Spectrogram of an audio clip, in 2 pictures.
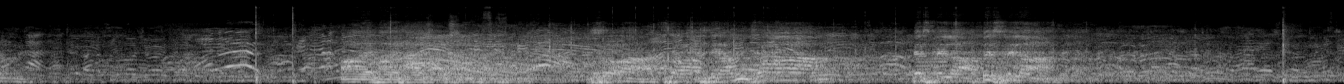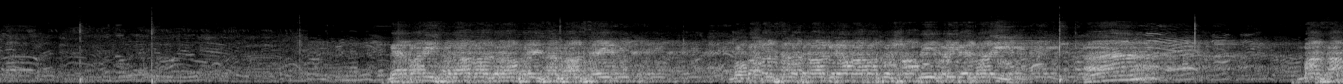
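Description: A large crowd shouts and cheers outdoors, rising and falling in bursts.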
